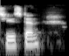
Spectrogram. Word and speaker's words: Huston: Anything by Charlie Houston, it's spelled Huston, but I think it's pronounced Houston, he is just a fantastic writer.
